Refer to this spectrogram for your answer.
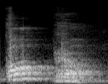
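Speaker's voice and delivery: "Corro" separado en co-rro, con fuerza en "co"; acento inicial. Shown as a demonstration. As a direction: marca el primer tiempo de "Corro". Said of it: "El acento está en el primer tiempo". ("Corro" silabeado, golpe en la primera sílaba)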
